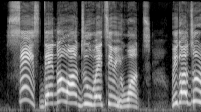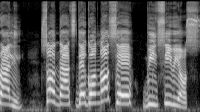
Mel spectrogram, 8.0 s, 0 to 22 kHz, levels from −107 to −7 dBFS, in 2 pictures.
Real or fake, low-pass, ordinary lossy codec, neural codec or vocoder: real; none; none; none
